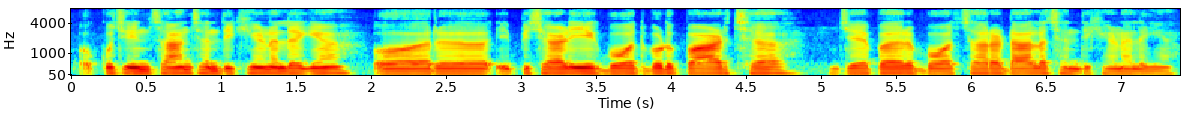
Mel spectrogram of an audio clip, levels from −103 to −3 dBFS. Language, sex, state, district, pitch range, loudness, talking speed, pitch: Garhwali, male, Uttarakhand, Uttarkashi, 110-125 Hz, -17 LUFS, 160 wpm, 120 Hz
